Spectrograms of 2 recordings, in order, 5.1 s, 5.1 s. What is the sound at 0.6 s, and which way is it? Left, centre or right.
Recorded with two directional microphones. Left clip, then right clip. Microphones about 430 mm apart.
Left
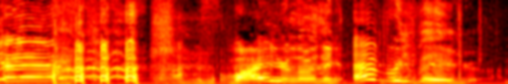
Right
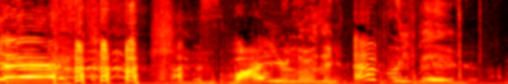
Speech, centre.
